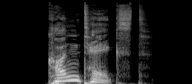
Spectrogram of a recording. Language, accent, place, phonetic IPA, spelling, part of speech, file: German, Germany, Berlin, [ˈkɔnˌtɛkst], Kontext, noun, De-Kontext.ogg
- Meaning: context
